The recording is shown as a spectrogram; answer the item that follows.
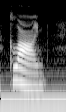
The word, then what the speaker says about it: climb: Climb, the B is silent.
